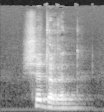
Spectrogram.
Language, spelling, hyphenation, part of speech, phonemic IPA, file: Dutch, sudderen, sud‧de‧ren, verb, /ˈsʏ.də.rə(n)/, Nl-sudderen.ogg
- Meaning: to simmer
